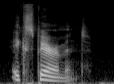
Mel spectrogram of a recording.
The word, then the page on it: experiment: American English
